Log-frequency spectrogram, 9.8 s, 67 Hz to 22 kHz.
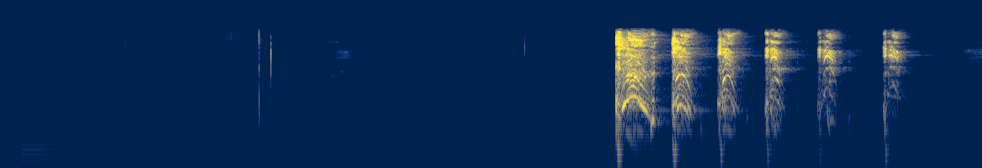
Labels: {"expert_labels": [{"quality": "ok", "cough_type": "dry", "dyspnea": false, "wheezing": true, "stridor": false, "choking": false, "congestion": false, "nothing": false, "diagnosis": "COVID-19", "severity": "mild"}, {"quality": "good", "cough_type": "dry", "dyspnea": false, "wheezing": true, "stridor": false, "choking": false, "congestion": false, "nothing": false, "diagnosis": "obstructive lung disease", "severity": "mild"}, {"quality": "good", "cough_type": "dry", "dyspnea": false, "wheezing": false, "stridor": false, "choking": false, "congestion": false, "nothing": true, "diagnosis": "lower respiratory tract infection", "severity": "unknown"}, {"quality": "good", "cough_type": "dry", "dyspnea": false, "wheezing": false, "stridor": false, "choking": false, "congestion": false, "nothing": true, "diagnosis": "upper respiratory tract infection", "severity": "mild"}], "age": 31, "gender": "female", "respiratory_condition": true, "fever_muscle_pain": true, "status": "symptomatic"}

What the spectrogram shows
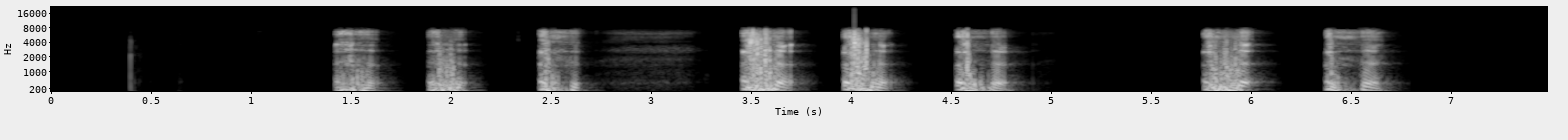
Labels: {"expert_labels": [{"quality": "good", "cough_type": "unknown", "dyspnea": false, "wheezing": false, "stridor": false, "choking": false, "congestion": false, "nothing": true, "diagnosis": "healthy cough", "severity": "pseudocough/healthy cough"}]}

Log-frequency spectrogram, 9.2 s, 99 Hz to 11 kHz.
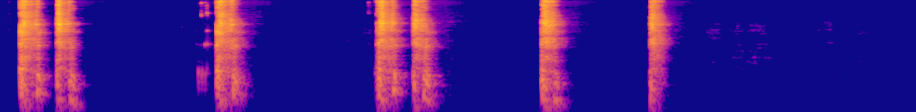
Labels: {"expert_labels": [{"quality": "ok", "cough_type": "dry", "dyspnea": false, "wheezing": false, "stridor": false, "choking": false, "congestion": false, "nothing": true, "diagnosis": "COVID-19", "severity": "mild"}], "age": 23, "gender": "male", "respiratory_condition": false, "fever_muscle_pain": false, "status": "symptomatic"}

